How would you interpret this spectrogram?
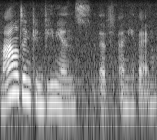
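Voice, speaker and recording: Woman acting a bright, unhurried, teasing werecat neighbor. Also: mid-range voice, lively intonation, slight background noise, low-quality recording. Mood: relaxed, curious. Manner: playful, conversational, with hesitant pauses and theatrical emphasis. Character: friendly teasing young werecat woman, chatty neighbor telling her story. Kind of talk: audio roleplay, casual one-sided conversation with the listener.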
